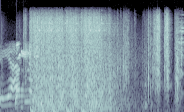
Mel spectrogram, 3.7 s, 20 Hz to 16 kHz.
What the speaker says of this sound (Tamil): AK-47 எப்படி ப்ரோ அடிக்கிறது?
